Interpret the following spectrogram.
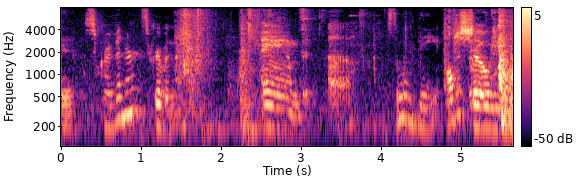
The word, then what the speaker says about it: Scrivener: Scrivener.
